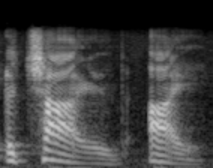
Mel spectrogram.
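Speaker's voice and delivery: put-on "child" with an eye vowel, low falling voice; long English i. Shown as a demonstration. Teacher showing one sound of English I, long eye. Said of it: "On prend I".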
